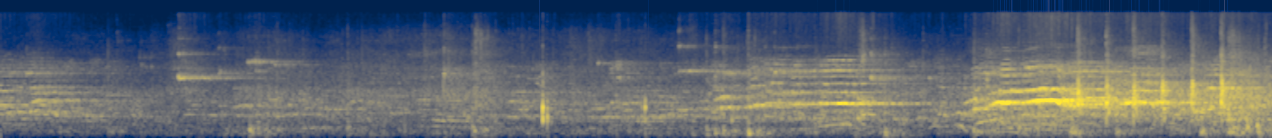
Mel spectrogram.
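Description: Floorball being played in an echoing sports hall: sharp clacks of sticks striking the plastic ball, the loudest about five and a half seconds in, under voices calling out across the court that grow louder near the end.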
